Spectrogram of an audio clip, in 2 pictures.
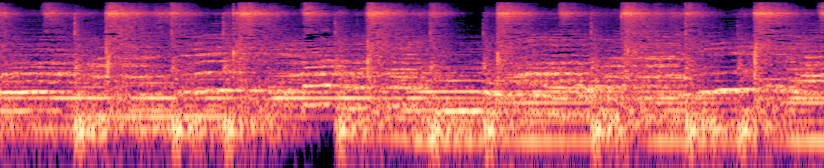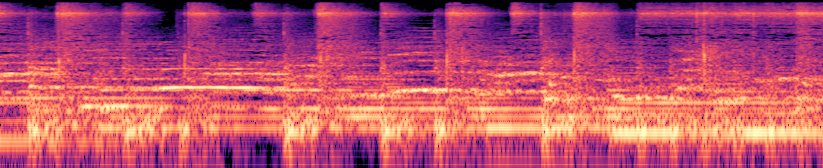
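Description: Several women's voices singing a gospel worship song together through microphones, over a steady percussion beat.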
